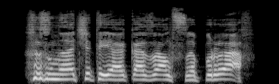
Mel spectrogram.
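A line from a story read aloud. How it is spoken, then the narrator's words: Shout. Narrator (Russian): крикнул он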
